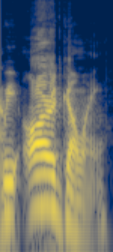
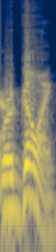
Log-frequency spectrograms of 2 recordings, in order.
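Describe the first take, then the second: First: The first two words are said separately in full. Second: The first two words are contracted into one. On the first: "the full word" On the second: "the abbreviations"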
